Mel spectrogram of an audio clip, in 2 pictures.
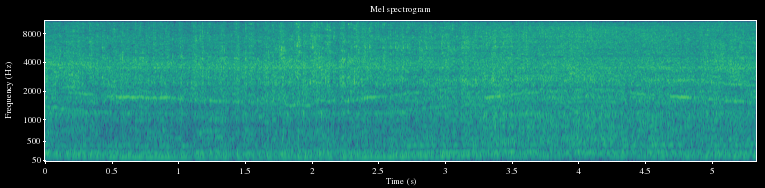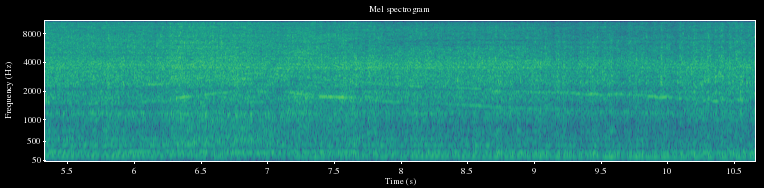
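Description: Sports car engine running continuously, its pitch rising and falling every few seconds as it revs up and eases off.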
